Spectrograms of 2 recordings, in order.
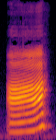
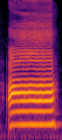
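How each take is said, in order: First: The pitch rises from mid to high. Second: The pitch stays high and level. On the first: "이성은 아, 미에서 솔이죠" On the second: "일성은 아, 도레미파솔"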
